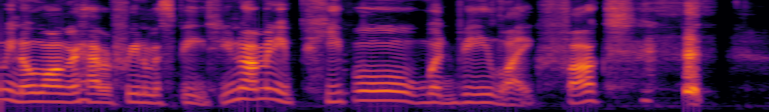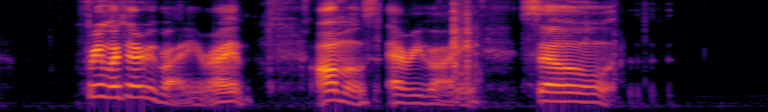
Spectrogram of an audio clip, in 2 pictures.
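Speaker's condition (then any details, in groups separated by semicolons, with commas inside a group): No condition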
